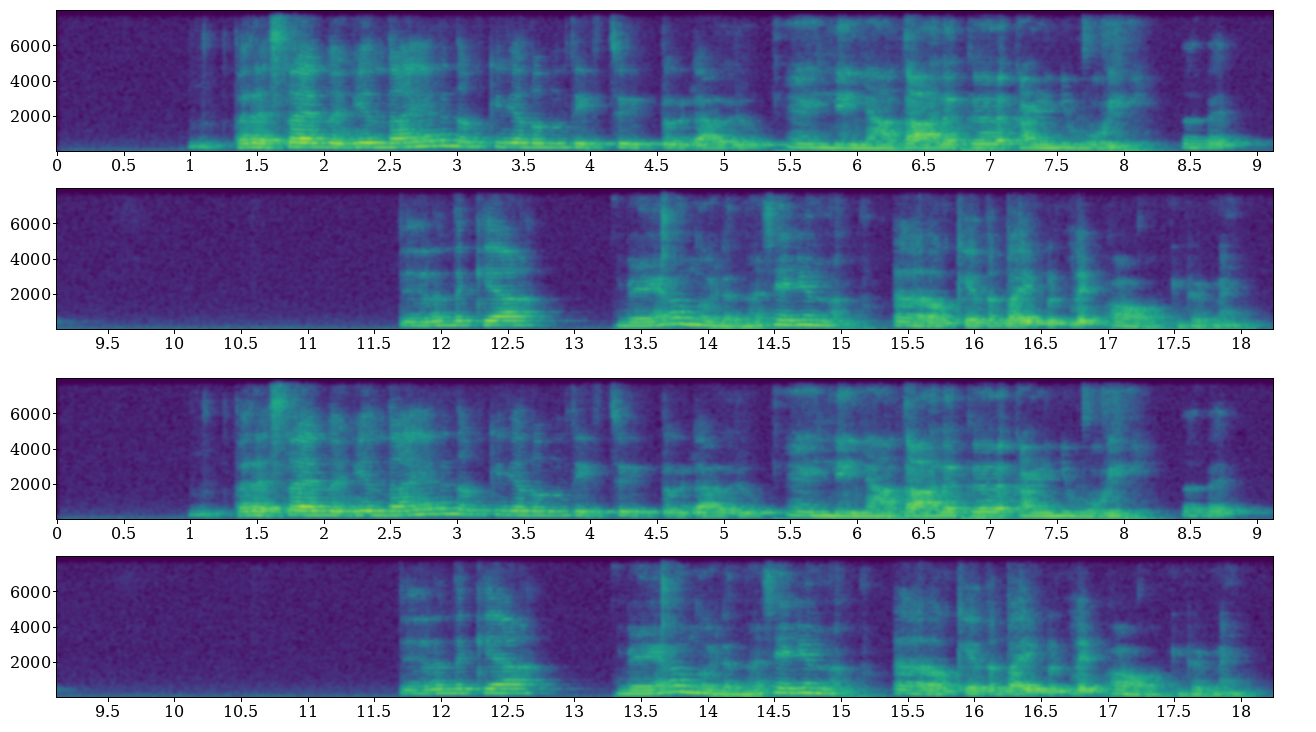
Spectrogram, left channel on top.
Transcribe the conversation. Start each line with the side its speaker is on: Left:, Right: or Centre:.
Left: ഉം അപ്പരസായിരുന്നു ഇനി എന്തായാലും നമുക്ക്നി അതൊന്നും തിരിച്ച് കിട്ടൂല. ആ ഒ
Centre: ഏയ് ഇല്ല ഇല്ല ആ കാലൊക്കെ കഴിഞ്ഞു പോയി.
Left: അതെ. വേറെന്തൊക്കെയാ?
Centre: വേറൊന്നൂല്ല ഇന്നാ ശരിയെന്നാ.
Left: ആഹ് ഓക്കെ ന്നാ ബൈ ഗു
Centre: ഓഹ് ഓക്കെ ഗുഡ് നൈറ്റ്.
